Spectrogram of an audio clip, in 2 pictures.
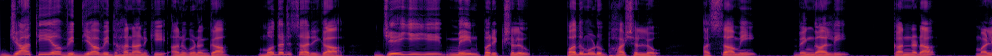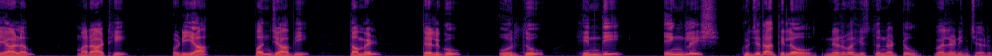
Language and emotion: Telugu, neutral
